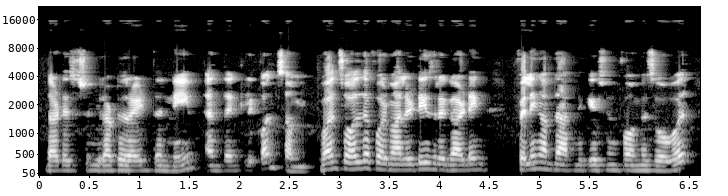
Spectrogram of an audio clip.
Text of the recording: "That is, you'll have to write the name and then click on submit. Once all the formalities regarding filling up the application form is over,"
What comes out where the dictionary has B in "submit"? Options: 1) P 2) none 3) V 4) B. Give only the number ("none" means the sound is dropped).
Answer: 2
